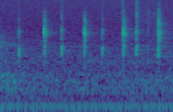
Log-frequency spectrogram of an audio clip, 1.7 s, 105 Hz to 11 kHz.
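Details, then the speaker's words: EIG four-barrel .22 derringer shaken while held: light dry clicks about four a second as the barrel rattles from lateral play, the same play and gap that lets powder burns reach the shooter's skin. "you're carrying the gun you can kind of hear it rattle a little bit and so there's lateral play"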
